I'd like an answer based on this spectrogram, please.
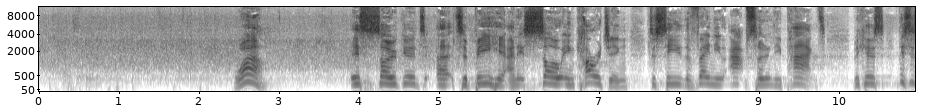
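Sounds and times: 
audience applause: 0.0 - 6.8
speech: 2.4 - 2.9, 3.9 - 10.9.

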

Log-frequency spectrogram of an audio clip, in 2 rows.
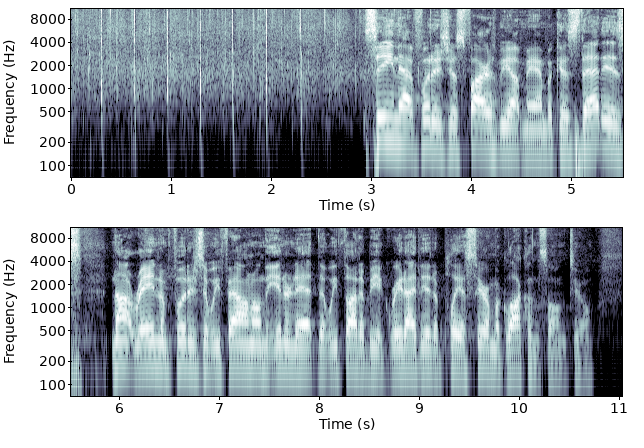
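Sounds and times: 
audience clapping in rhythm: 0.0 - 4.9
speech: 3.0 - 11.0.

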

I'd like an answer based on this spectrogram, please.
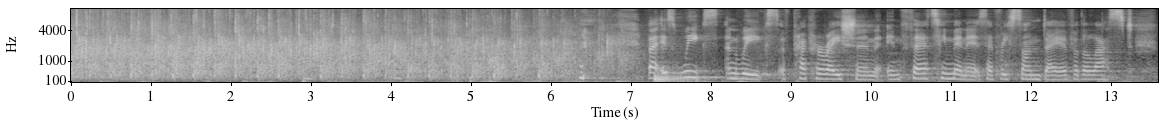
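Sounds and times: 
audience round of applause: 0.0 - 7.1
speech: 7.2 - 13.5.

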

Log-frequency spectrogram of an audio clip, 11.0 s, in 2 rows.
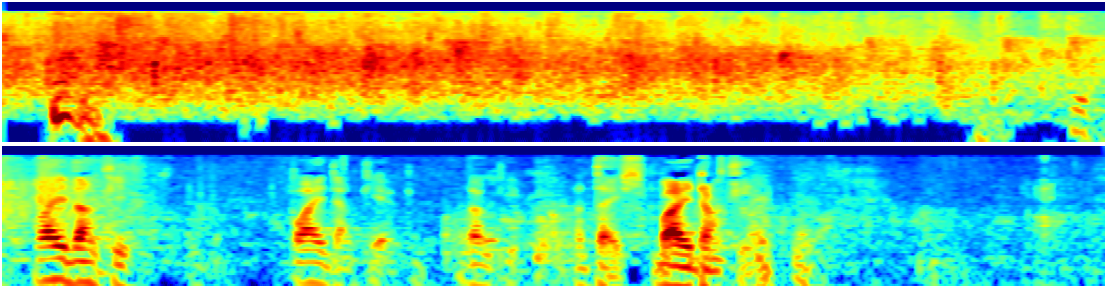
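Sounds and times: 
audience applause: 0.0 - 5.9
speech: 0.2 - 0.8, 5.4 - 6.3, 7.0 - 9.8.

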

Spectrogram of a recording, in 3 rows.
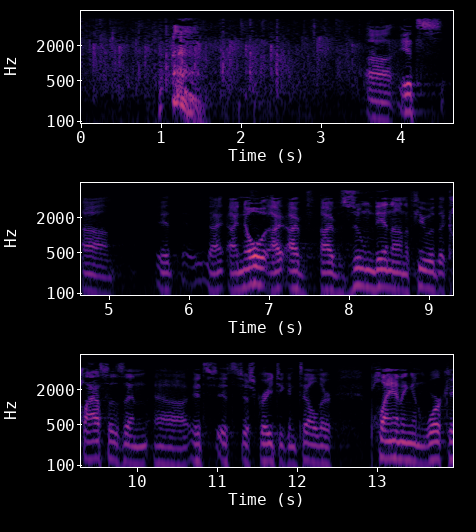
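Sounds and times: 
audience applause: 0.0 - 4.0
speech: 3.6 - 13.9.

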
